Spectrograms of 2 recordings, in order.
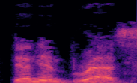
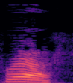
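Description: First: Breath said without the th, tongue kept in; breath ending flat without the th sound; wrong breath. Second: Breath with tongue between teeth for th; correct breath. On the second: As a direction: end breath on a clear th. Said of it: "应该怎么这样念的". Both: Shown as a demonstration.

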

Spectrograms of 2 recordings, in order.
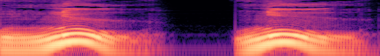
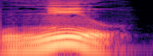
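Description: First: New as "noo", no y glide; slow American "new", glide dropped; American pronunciation. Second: New with a y glide, "nyoo"; British "new" as nyoo; British pronunciation. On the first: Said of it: "一的音省略掉". (美式发音，new省掉一的音) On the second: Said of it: "在英式英语中". (英式发音，new带一的音) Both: Shown as a demonstration.

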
